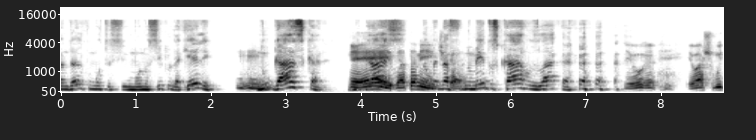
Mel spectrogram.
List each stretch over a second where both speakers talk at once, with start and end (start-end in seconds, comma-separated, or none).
3.8-5.4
